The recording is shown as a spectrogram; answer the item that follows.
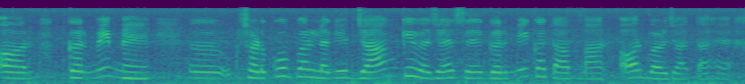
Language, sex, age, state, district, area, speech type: Urdu, female, 18-30, Uttar Pradesh, Gautam Buddha Nagar, urban, spontaneous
